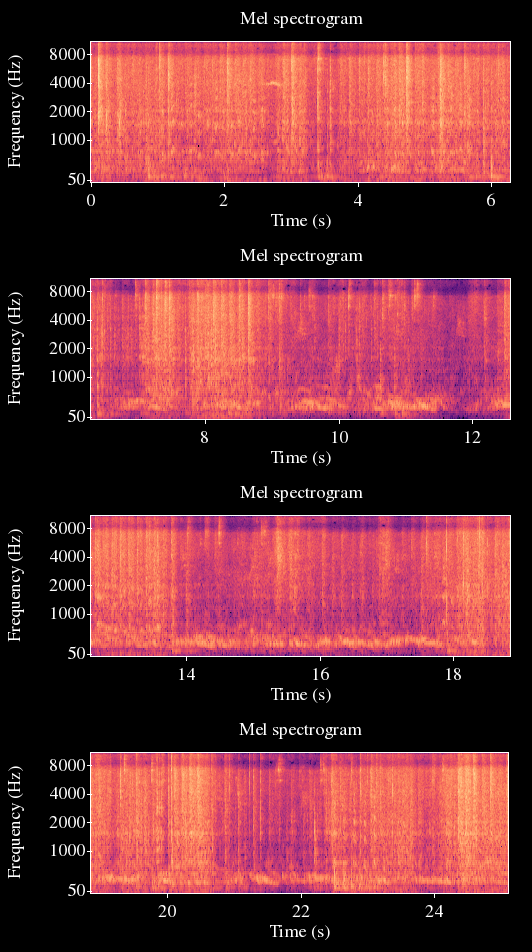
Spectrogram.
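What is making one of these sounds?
Many pigeons coo steadily close by.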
